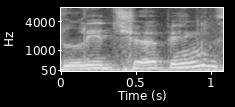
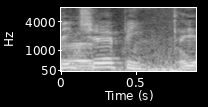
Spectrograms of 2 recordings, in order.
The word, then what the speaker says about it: Lidköping: It's pronounced Lidköping. – So, Lidköping. – Yeah, so the umlauts on the O is the sound. So Lidköping.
